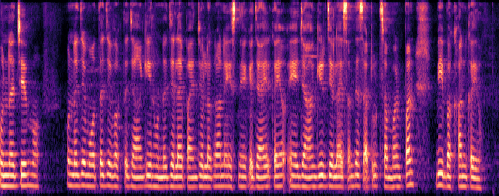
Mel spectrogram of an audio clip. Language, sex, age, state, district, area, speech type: Sindhi, female, 45-60, Gujarat, Surat, urban, read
